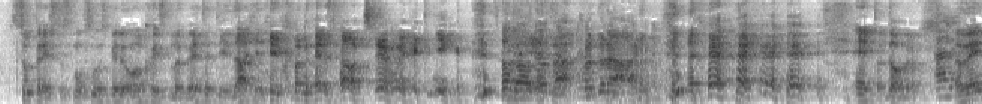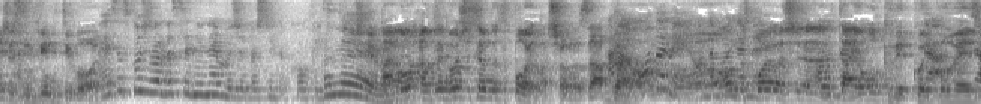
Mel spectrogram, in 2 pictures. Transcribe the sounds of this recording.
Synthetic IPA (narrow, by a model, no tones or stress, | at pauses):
supeɾjeʃt̪o̞smoususpjelioʋakoizblebet̪at̪iːd̪aʎenikʰoneznaot͡ʃemujekɲiɡat̪omt̪akod̪ɾaːɡo | et̪od̪o̞bɾoaʋend͡ʒeɾsinfinit̪iʋo̰ɾnesamskˠuʃilad̪asenineboʒebaʃnikakopineaoalɡlemo̞ʒeʃd̪aseo̞nd̪aspo̞jlˠa̰ʃo̞no̰zapɾaʋond̪anenond̪aspo̞jlˠaʃt̪aːjokʋiɾko̞jipoʋez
